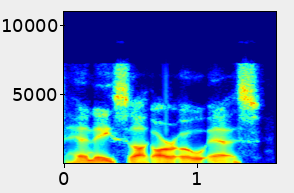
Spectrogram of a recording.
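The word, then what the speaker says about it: genízaros: slaves frequently known as Janice arroz pronounced hen ASA R OS who were sold to Hispanic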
